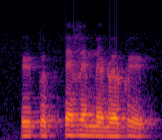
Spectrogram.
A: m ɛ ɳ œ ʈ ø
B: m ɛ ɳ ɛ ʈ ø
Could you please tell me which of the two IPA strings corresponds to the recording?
A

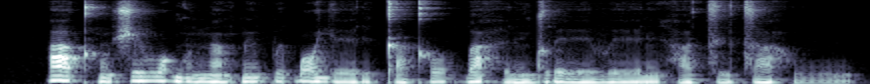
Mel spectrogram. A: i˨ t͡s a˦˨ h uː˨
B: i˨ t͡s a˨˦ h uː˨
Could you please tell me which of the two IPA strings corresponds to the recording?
A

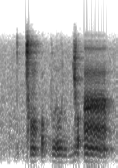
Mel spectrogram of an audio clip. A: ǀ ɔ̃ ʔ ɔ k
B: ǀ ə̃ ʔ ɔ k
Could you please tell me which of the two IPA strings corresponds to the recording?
A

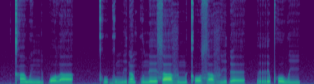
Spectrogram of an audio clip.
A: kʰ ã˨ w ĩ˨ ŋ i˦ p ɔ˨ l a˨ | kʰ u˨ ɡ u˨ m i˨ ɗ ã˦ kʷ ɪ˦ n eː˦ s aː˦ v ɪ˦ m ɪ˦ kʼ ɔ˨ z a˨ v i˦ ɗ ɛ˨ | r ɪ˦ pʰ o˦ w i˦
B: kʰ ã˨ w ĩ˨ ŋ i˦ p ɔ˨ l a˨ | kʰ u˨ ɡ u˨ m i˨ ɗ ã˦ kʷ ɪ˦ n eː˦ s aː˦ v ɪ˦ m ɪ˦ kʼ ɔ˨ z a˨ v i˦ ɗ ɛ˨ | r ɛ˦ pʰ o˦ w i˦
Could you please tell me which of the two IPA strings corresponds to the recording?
A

